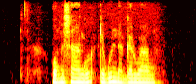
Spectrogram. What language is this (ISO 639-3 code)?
lug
